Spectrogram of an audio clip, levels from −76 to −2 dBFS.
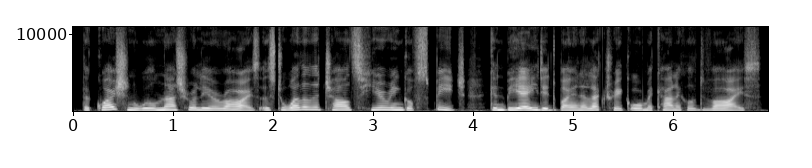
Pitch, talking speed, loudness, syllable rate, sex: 230 Hz, 190 wpm, -17 LUFS, 5.8 syllables/s, female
